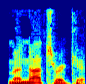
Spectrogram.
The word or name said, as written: monotrichate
